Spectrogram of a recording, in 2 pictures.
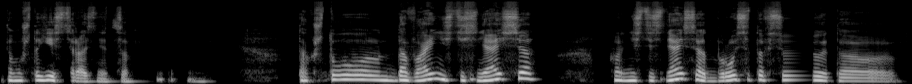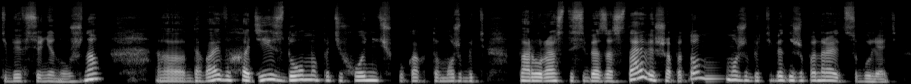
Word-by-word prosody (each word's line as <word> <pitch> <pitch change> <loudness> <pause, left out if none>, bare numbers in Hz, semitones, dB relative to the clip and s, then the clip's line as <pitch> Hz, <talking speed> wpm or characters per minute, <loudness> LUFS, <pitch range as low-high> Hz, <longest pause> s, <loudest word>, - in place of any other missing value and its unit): потому 180 -3 +1
что 175 +2 -5
есть 190 -3 +2
разница, 135 -3 -5 0.6
м, 130 0 -14 0.9
так 180 -1 -2
что 220 +1 +2
давай, 190 +4 +4
не 240 -4 +3
стесняйся. 230 +7 +2 0.8
А, 190 -2 +4
не 180 +1 +3
стесняйся, 200 +6 +2
отбрось 180 +8 +1
это 205 +1 -1
всё. 205 +1 -4
Это 155 - -2
тебе 155 +1 -6
всё 155 -1 -6
не 145 0 -7
нужно. 140 - -1 0.5
А, 75 -1 -3
давай 160 +9 0
выходи 190 +1 +2
из 200 -6 +2
дома 205 +2 +4
потихонечку, 185 -2 -1
как-то, 160 -1 -8
может 160 +1 -6
быть, 155 -2 -11 0.3
пару 170 -1 +4
раз 170 0 +1
ты 165 +1 -8
себя 160 0 0
заставишь, 155 - +1
а - - -1
потом, 265 -1 -4
может 195 -4 0
быть, 170 -2 -8
тебе 185 +2 -1
даже 180 -1 -2
понравится 180 -6 -1
гулять. 125 -2 -6
180 Hz, 140 wpm, -22 LUFS, 155-205 Hz, 0.9 s, давай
